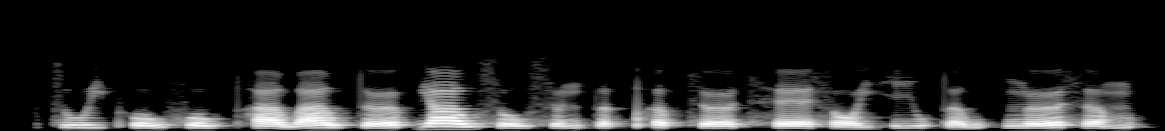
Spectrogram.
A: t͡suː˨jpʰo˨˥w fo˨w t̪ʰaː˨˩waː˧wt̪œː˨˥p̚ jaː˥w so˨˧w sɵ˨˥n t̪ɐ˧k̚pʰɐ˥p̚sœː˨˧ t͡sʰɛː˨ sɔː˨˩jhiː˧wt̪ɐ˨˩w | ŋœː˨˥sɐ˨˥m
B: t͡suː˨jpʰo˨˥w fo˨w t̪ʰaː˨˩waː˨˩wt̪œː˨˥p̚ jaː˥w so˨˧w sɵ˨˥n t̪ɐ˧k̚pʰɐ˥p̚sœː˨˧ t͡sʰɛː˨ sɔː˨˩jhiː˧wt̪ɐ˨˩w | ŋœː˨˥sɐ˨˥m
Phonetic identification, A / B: A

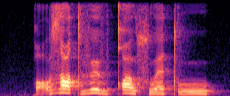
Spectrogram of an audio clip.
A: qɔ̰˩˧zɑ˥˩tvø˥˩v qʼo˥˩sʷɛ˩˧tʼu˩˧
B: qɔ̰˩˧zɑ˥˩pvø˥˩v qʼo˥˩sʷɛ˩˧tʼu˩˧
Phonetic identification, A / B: A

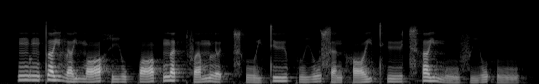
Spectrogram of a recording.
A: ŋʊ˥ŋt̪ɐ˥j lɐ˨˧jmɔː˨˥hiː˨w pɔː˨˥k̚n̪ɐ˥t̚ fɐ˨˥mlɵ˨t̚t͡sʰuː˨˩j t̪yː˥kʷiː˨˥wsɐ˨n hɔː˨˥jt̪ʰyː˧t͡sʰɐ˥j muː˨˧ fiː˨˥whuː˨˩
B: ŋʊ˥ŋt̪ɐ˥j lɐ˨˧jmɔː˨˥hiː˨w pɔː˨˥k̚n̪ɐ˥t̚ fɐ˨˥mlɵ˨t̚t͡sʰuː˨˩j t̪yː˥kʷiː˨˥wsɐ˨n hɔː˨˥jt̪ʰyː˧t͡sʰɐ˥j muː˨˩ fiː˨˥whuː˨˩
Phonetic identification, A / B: B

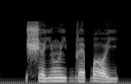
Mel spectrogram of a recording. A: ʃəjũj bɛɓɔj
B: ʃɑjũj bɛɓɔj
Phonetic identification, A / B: A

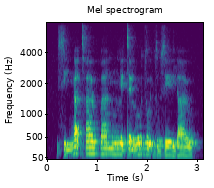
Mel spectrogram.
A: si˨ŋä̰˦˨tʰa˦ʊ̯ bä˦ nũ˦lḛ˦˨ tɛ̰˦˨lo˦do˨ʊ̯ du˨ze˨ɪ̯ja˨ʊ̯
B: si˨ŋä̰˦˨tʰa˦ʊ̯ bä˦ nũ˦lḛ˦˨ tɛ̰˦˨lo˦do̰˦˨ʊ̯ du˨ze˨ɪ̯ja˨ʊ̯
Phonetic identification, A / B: B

